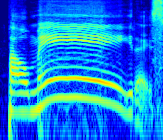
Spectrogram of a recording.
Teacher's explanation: Porque a sílaba tônica da palavra palmeiras, olha a sílaba tônica, dá uma chamadinha de casa, palmeiras. Qual foi a sílaba que se prolongou? Esta aqui, o MEI.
